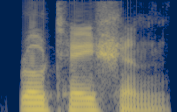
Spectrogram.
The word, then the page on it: rotation: American English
